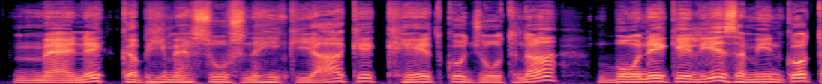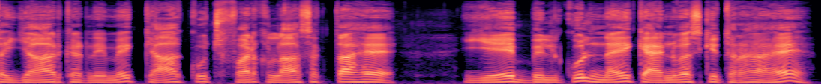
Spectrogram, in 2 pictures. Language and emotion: Urdu, surprised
